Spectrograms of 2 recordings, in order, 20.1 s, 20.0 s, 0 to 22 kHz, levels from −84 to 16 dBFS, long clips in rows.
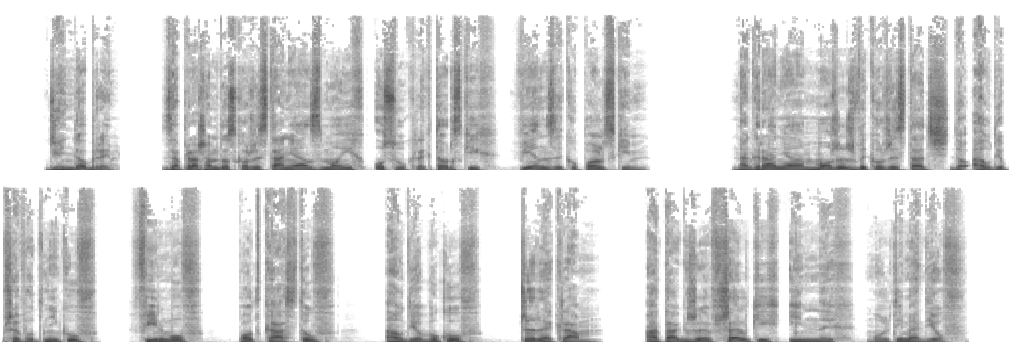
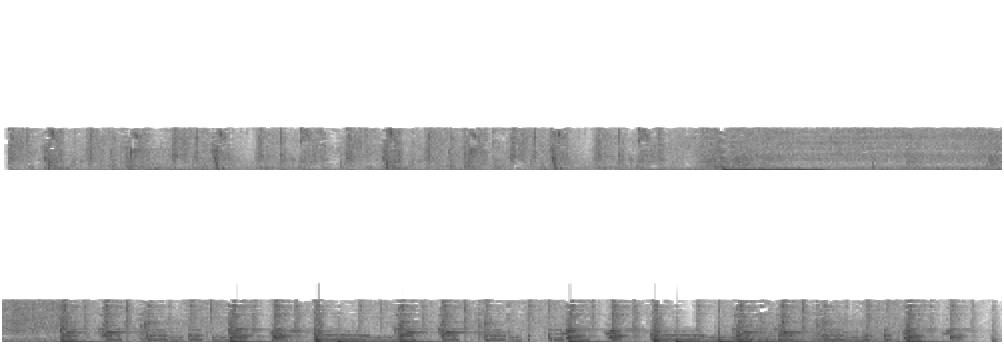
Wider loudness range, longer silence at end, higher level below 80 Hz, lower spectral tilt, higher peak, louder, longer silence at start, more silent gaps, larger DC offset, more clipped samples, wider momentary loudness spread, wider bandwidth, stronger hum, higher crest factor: second, 3 LU vs 7 LU; first, 0.5 s vs 0 s; second, -46 dBFS vs -22 dBFS; second, -4.5 dB/octave vs -8.5 dB/octave; about the same, 0 dBFS vs 0 dBFS; about the same, -19 LUFS vs -19 LUFS; first, 0.45 s vs 0.05 s; first, 1.19-1.59 s, 6.48-7.28 s, 11.06-11.33 s, 16.08-16.47 s vs none; neither; neither; about the same, 11 LU vs 11 LU; first, over 20 kHz vs 5.8 kHz; neither; about the same, 18 dB vs 18 dB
